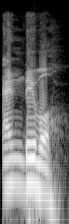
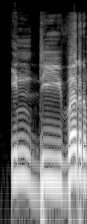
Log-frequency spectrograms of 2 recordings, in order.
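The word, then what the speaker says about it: endeavour: next word आपका है एंडेवर ई एन डी ई ए व ओ यू आर इंवर मत पढ़िए एनवर आर साइलेंट होता है एंडेवर ऐसे पढ़ना है आपको अब इस वर्ड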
